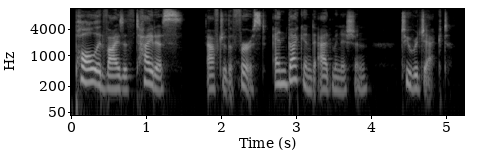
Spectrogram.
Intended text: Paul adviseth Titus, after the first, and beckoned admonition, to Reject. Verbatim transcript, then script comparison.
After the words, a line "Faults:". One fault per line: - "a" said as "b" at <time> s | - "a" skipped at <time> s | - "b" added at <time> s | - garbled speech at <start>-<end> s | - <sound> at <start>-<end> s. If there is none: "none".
Paul adviseth Titus, after the first, and beckoned admonition, to Reject.
Faults:
none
